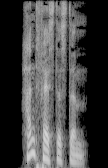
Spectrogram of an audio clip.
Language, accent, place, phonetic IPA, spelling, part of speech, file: German, Germany, Berlin, [ˈhantˌfɛstəstəm], handfestestem, adjective, De-handfestestem.ogg
- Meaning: strong dative masculine/neuter singular superlative degree of handfest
